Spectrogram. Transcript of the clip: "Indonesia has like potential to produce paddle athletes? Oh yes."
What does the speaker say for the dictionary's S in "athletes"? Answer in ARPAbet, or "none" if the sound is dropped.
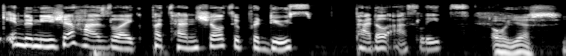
S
